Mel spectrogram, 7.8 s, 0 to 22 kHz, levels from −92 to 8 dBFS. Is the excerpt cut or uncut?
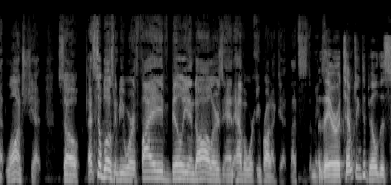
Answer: cut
